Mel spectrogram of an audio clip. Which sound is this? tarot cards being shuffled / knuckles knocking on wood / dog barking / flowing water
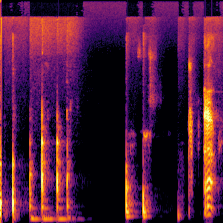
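knuckles knocking on wood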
